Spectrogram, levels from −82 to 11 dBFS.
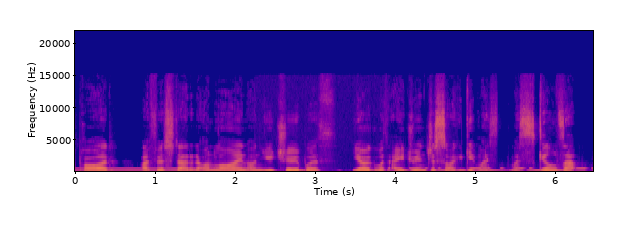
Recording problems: alarms or sirens; noticeable; throughout; 15 dB below the speech

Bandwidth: 15 kHz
